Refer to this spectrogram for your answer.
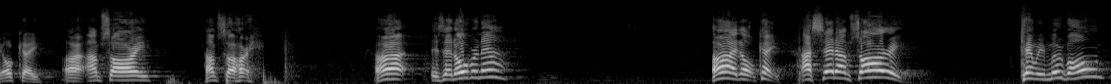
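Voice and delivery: grudging apology. Acted. Preacher acting out a worldly apology to someone correcting him, exasperated. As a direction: toss out a loud, impatient, worldly sorry. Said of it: "A worldly sorrow is say".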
